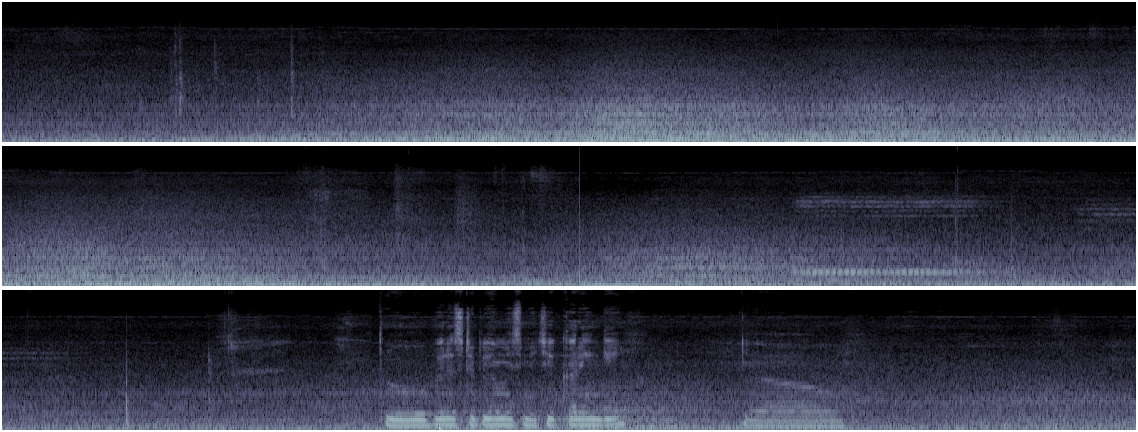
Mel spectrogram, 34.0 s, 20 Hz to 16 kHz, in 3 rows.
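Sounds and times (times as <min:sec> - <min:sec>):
low vehicle rumble: 0:00.2 - 0:22.1.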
